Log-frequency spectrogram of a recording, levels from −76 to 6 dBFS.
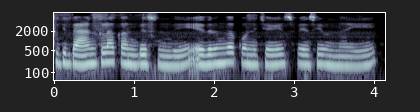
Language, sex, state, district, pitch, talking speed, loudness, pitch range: Telugu, female, Telangana, Hyderabad, 185 Hz, 100 wpm, -17 LUFS, 180-195 Hz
